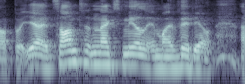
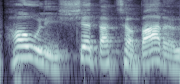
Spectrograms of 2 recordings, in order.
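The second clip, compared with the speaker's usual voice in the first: louder, higher burst of delight at the bread; excited outburst; 4 semitones higher, 9 dB louder, slower than usual. Real, not acted. Vlogger spotting a great ciabatta, excited outburst. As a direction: blurt it out, thrilled.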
